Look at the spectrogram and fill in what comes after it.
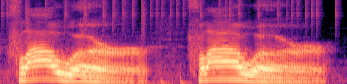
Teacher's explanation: Primeira sílaba é a tônica, flau. Segunda sílaba é a átona. Ou seja, o schwa vai estar lá.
